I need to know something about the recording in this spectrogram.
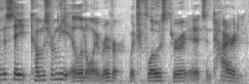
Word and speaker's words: Illinois: newek and when the French arrived to the region they pronounced the Ojibwe word illiniuek as ili Noir which later American settlers then pronounced Illinois because of this the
